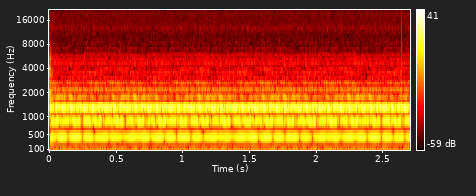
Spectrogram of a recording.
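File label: B-3, Hammond B-3 organ; Roland LCDP10 Keys of the 60s and 70s 2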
